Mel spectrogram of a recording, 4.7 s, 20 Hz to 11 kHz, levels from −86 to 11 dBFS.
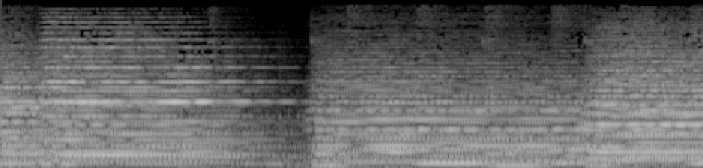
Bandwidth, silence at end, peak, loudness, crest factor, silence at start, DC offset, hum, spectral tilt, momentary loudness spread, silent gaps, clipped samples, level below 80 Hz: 10 kHz; 0 s; -2 dBFS; -18 LUFS; 16 dB; 0 s; under 0.1%; none; -5.5 dB/octave; 10 LU; none; under 0.1%; -40 dBFS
